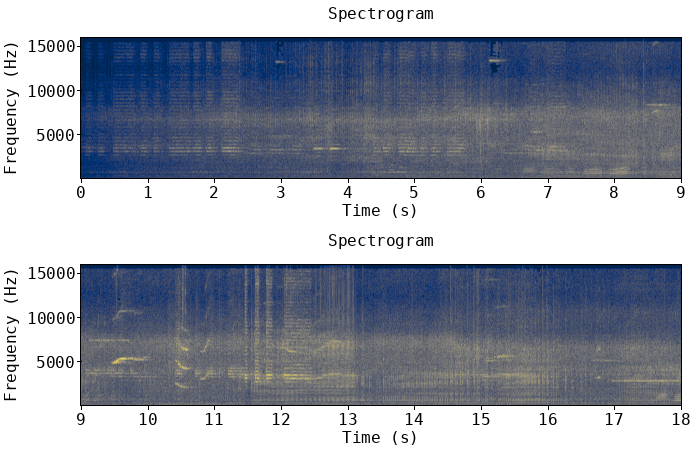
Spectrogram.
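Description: Busy street traffic and crowd: motorcycle, scooter and auto-rickshaw engines running amid people's voices, fading in over the first few seconds.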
